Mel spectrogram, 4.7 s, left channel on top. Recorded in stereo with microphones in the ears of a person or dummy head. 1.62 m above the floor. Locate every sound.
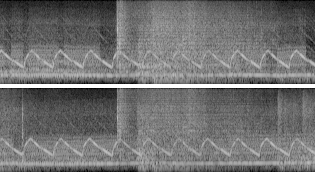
1.8 s a splash: 40° left (ahead or behind), 1.6 m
